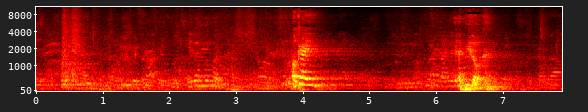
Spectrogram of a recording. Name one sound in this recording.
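A rock band plays loudly on electric guitars, bass and drums.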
